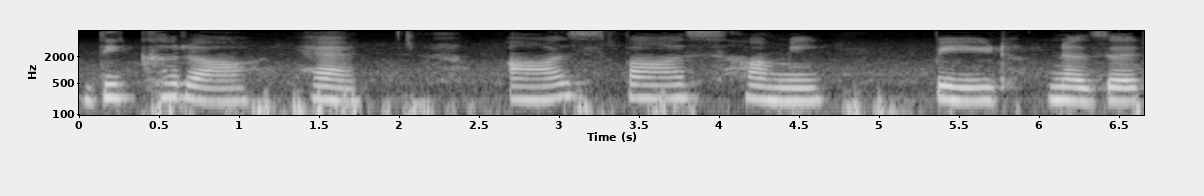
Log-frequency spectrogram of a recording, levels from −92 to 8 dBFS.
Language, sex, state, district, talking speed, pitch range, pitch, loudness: Hindi, female, Punjab, Fazilka, 65 wpm, 200-230 Hz, 210 Hz, -15 LUFS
